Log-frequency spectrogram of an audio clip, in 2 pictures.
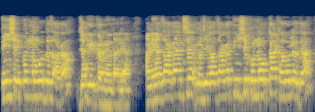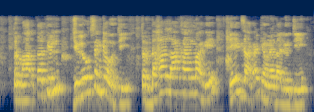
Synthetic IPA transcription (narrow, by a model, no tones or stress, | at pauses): t̪iːnɕekənːəməd̪ʱːəd͡zaɡad͡zaɦiːɾkəɾɳjat̪alja | aɽ̃iɦjad͡zaɡãnt͡sem̤əɳd͡zeɦjad͡zaɡat̪iːnɕekunːəʋkaʈʰəɾəʋljaɦot̪ja | t̪əɾbʱaɾt̪at̪iːld͡ʑiːloksə̃ŋkʰjaɦot̪iːt̪əɾd̪əɦalakʰãŋmaɡeːk̚d͡zaɡaʈʰeʋɳjat̪aliːɦot̪iː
